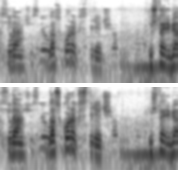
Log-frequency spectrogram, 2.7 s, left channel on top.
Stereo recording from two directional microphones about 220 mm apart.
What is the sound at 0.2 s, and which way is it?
Speech, 50° right (ahead or behind).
